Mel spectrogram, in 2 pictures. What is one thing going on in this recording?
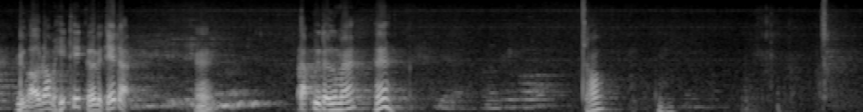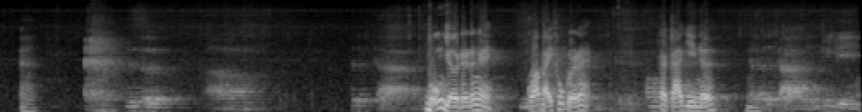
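An elderly man speaks calmly and close to a microphone, with pauses.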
